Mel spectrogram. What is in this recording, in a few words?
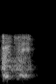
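Japanese attack position mood low; War Thunder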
